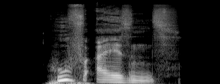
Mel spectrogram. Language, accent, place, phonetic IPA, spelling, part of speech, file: German, Germany, Berlin, [ˈhuːfˌʔaɪ̯zn̩s], Hufeisens, noun, De-Hufeisens.ogg
- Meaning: genitive singular of Hufeisen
